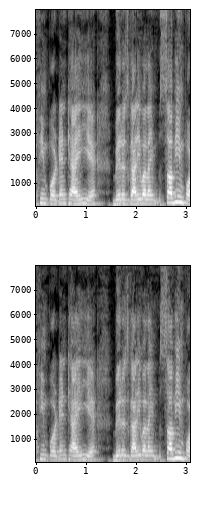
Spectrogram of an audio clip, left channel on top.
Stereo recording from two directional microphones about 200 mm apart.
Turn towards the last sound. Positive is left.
turn(degrees=35)  # may be behind; listen again after turning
